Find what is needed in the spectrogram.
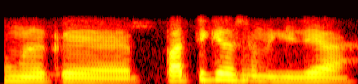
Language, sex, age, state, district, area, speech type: Tamil, male, 30-45, Tamil Nadu, Nilgiris, urban, conversation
